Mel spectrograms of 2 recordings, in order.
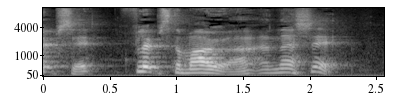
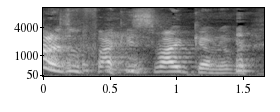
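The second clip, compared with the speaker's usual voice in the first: normal talking voice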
